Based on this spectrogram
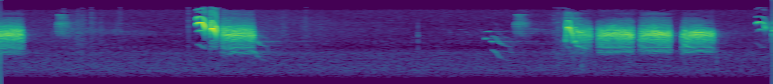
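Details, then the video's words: Mountain chickadee, a small songbird of western North America, giving broken chick-a-dee calls: high thin notes followed by harsh buzzy dee notes, with one two-note phrase and later a run of four rasping dees. Quiet gaps between. "Mountain Chickadee Bird Song"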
